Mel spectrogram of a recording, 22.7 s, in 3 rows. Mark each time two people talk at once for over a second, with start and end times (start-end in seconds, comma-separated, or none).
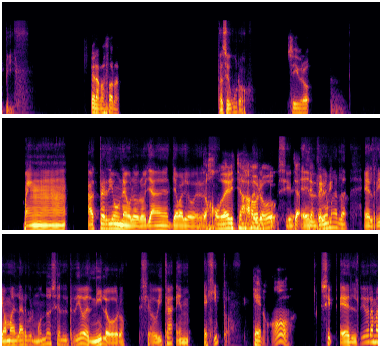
12.3-14.2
